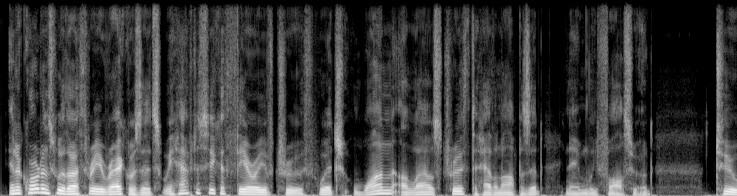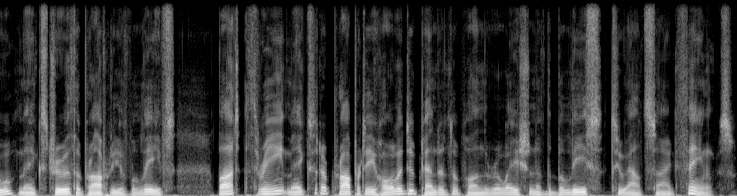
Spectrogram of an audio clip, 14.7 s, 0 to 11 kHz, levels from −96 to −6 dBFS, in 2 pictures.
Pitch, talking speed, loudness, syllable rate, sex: 120 Hz, 195 wpm, -20 LUFS, 6.6 syllables/s, male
